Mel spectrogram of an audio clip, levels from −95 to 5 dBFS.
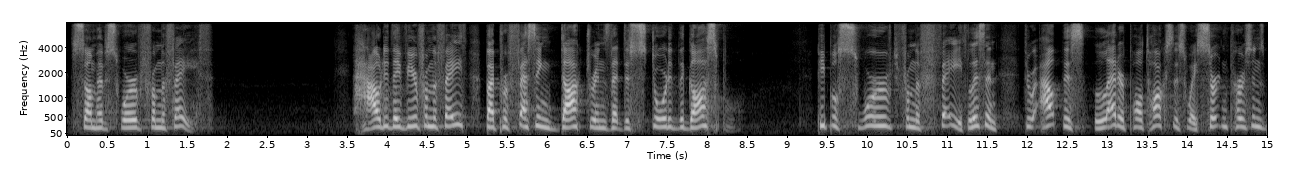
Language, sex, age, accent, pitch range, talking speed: English, male, 30-49, American, 190-225 Hz, 140 wpm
